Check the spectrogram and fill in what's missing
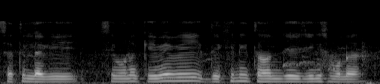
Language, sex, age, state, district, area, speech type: Odia, male, 45-60, Odisha, Nuapada, urban, spontaneous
